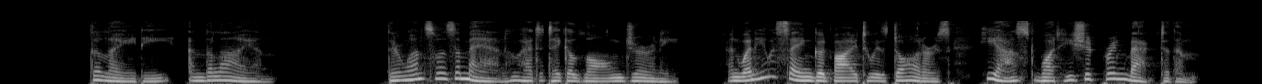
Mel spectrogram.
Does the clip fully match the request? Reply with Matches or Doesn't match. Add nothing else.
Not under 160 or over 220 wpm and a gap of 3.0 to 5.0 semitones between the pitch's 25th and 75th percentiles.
Matches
